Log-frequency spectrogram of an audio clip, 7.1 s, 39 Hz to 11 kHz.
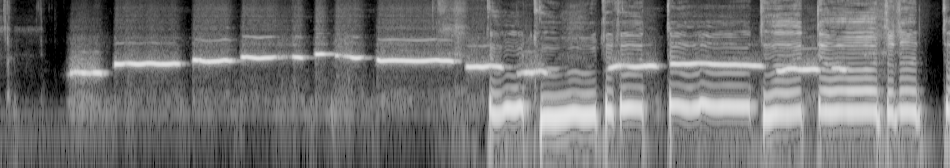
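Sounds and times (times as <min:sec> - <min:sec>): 
person whistling a slow lilting melody: 0:00.5 - 0:07.1
person humming a tune in a low voice: 0:03.3 - 0:07.1.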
